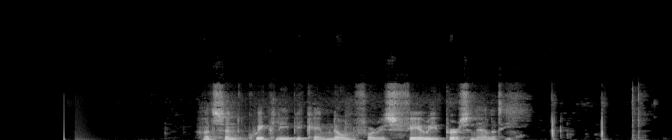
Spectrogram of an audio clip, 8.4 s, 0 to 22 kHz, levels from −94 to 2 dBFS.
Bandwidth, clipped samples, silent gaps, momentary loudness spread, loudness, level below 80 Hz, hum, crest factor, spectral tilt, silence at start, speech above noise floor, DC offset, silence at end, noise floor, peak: 9.4 kHz; under 0.1%; none; 20 LU; -27 LUFS; -62 dBFS; none; 22 dB; -5 dB/octave; 2.5 s; 63 dB; under 0.1%; 0.4 s; -89 dBFS; -8 dBFS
